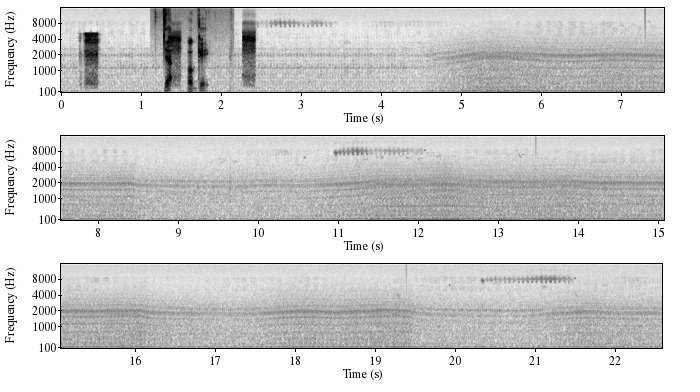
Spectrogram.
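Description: A vehicle engine hums and rumbles steadily as it drives.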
